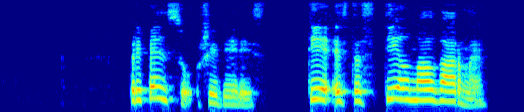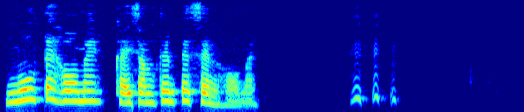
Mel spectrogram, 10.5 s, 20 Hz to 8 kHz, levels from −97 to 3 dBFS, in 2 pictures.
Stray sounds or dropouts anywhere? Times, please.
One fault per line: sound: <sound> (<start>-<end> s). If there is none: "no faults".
sound: laugh (8.7-9.3 s)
